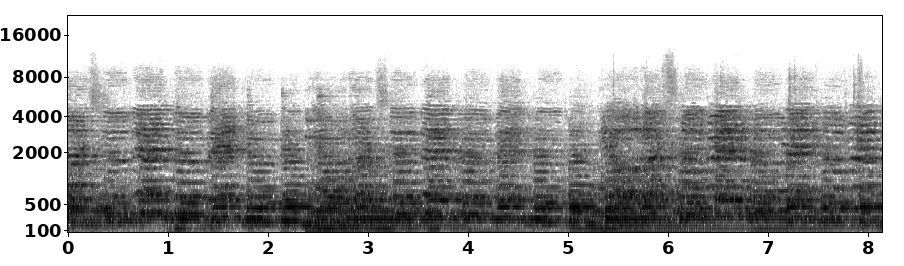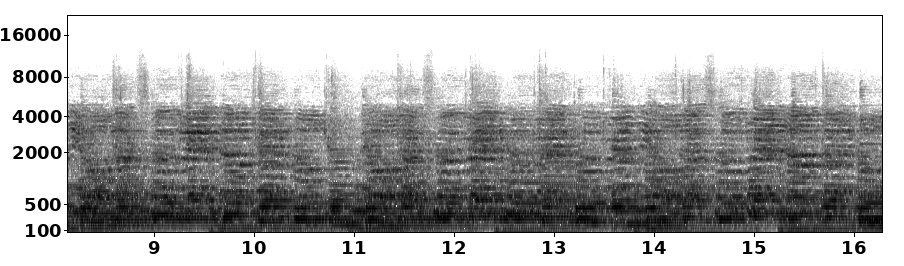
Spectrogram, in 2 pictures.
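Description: A mixed high school chorus singing in several parts, steadily and without a break.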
